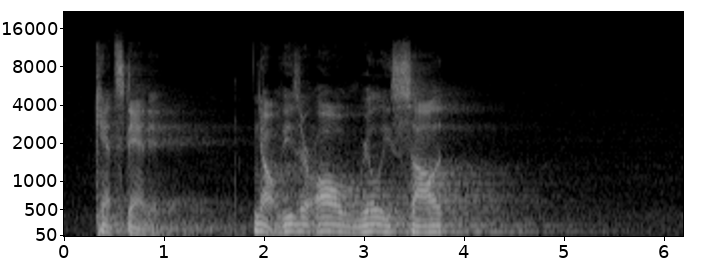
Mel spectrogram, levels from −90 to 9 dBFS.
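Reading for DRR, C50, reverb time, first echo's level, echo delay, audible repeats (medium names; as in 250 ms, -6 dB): 10.0 dB, 11.5 dB, 2.6 s, no echo, no echo, no echo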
